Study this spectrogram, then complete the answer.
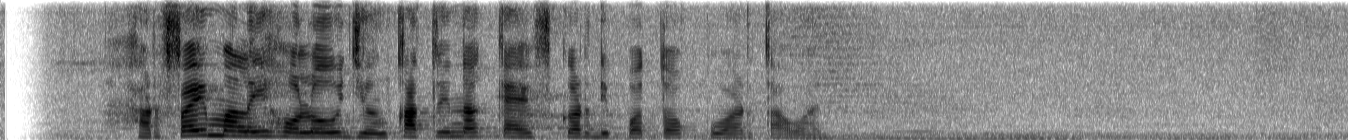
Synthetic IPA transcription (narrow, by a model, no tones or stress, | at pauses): harfajmalejɦɔlod͡ʒɨŋkat̪ɾinakajfkərdipɔt̪ɔkuwart̪awan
